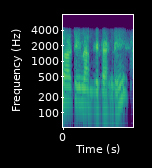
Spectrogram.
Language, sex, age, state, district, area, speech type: Telugu, male, 60+, Telangana, Warangal, urban, conversation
